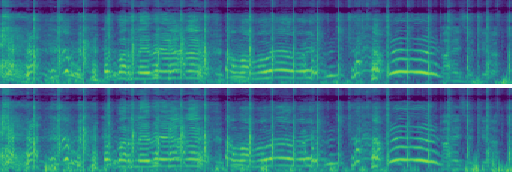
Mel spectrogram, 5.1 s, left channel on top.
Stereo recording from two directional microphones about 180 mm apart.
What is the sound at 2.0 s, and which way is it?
Speech, 10° right (ahead or behind).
